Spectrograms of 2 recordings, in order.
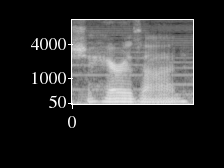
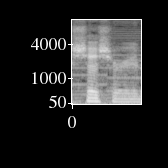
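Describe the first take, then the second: First: The name is said in its full form. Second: The name is said in a shortened, garbled form. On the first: This is the name as it should be said. The speaker calls it right. "instead of Scheherazade" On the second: This is how a childhood friend misread the name. The speaker calls it wrong. "he'd call it, uh, Cheshirade"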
